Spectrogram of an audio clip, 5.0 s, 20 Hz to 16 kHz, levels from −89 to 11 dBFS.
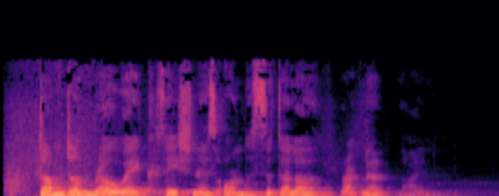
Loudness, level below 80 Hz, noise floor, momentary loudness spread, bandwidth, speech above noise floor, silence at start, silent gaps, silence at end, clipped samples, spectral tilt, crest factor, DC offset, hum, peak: -19 LUFS; -60 dBFS; -55 dBFS; 14 LU; 11.5 kHz; 37 dB; 0.05 s; none; 0.65 s; under 0.1%; -6.5 dB/octave; 18 dB; under 0.1%; none; -2 dBFS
